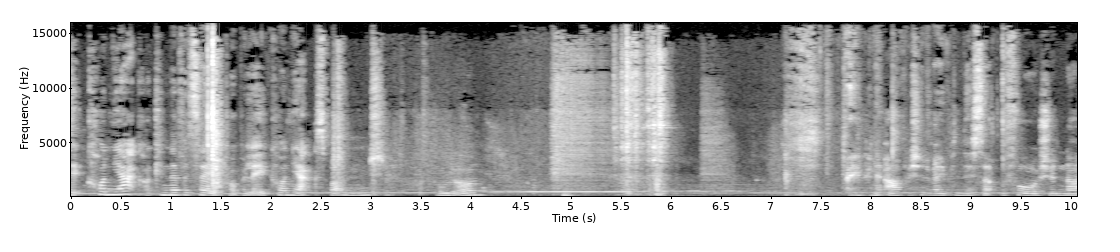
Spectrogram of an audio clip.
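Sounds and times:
soft relaxing music: 0.0s - 10.0s
rustling and handling noises: 2.6s - 8.8s.

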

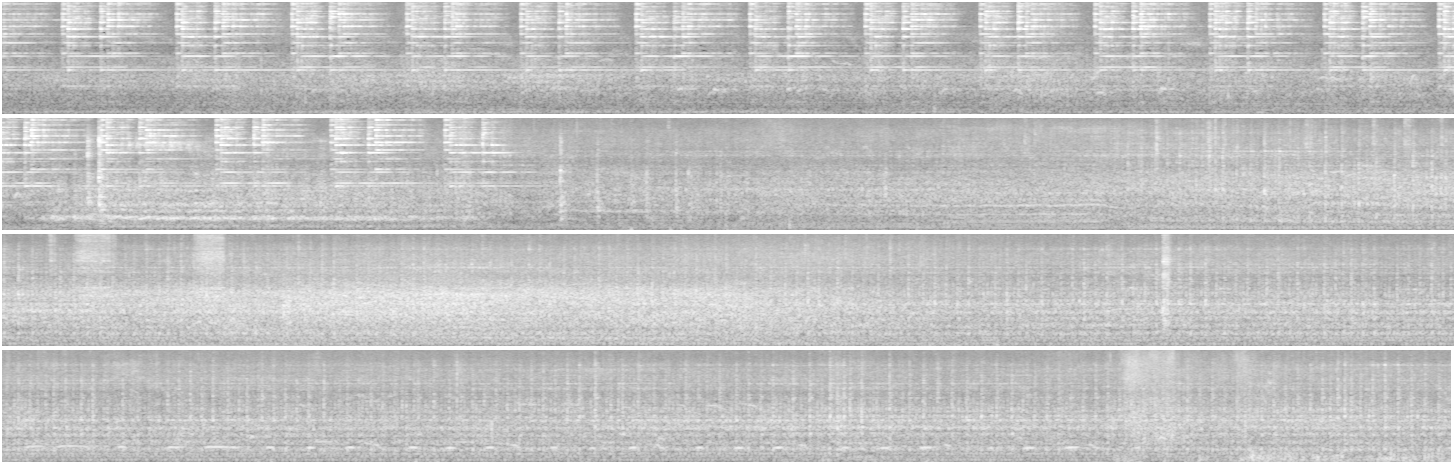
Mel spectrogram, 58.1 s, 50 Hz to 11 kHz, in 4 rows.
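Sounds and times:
level crossing bell ringing: 0.0s - 20.1s.

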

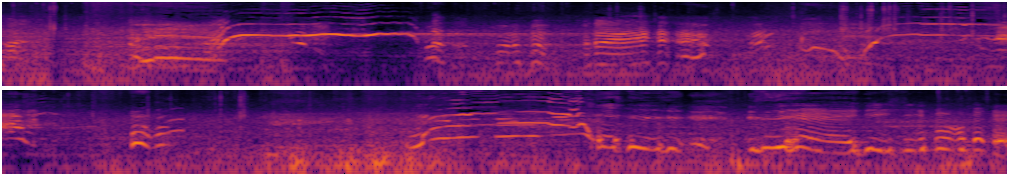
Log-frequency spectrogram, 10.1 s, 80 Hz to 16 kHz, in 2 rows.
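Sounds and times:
people squealing with laughter: 0.7s - 3.6s, 4.3s - 6.0s, 7.1s - 8.4s.

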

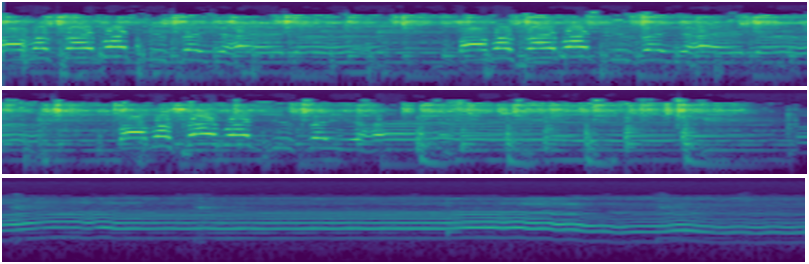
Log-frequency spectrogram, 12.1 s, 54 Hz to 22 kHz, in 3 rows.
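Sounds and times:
woman singing a long note: 8.0s - 12.0s.

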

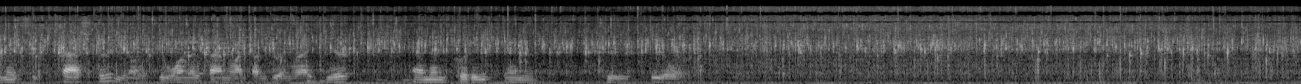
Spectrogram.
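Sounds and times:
shrimp deep-frying in hot oil: 0.0s - 13.0s.

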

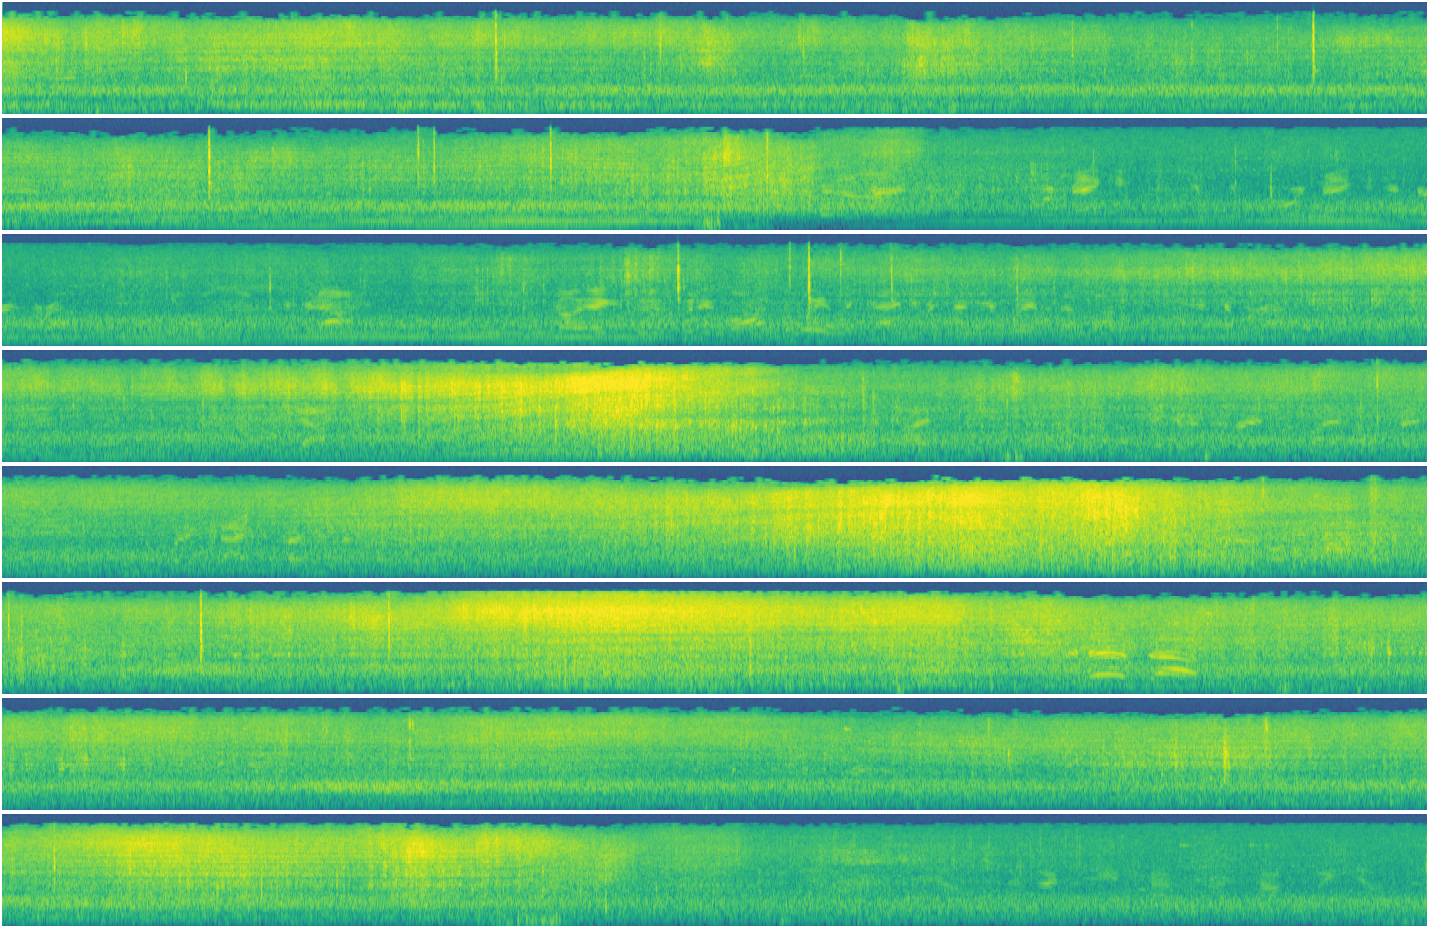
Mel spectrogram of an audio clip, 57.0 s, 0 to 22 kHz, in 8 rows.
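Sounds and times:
wind on microphone: 0.0s - 8.0s, 8.6s - 10.9s, 41.6s - 48.0s, 49.2s - 54.9s
skis scraping over packed snow: 0.0s - 57.0s.

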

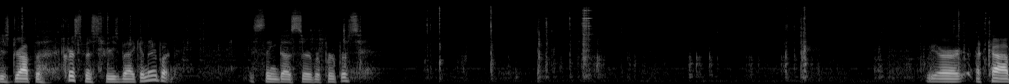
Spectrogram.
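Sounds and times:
metallic clicks of tool and bolts: 3.2s - 10.0s.

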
